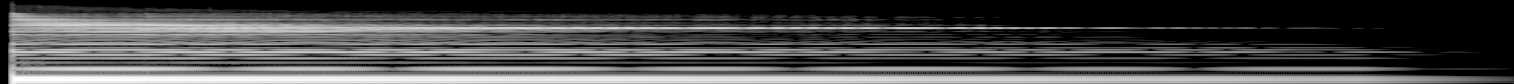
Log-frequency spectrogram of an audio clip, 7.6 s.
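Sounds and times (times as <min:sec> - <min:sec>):
high synth saw hit: 0:00.1 - 0:06.2.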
